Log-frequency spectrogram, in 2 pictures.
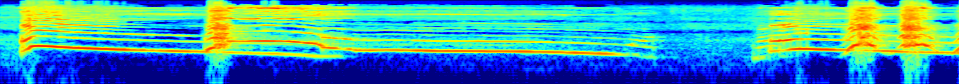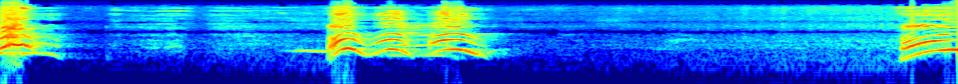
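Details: A Husky Shepherd mix pup sings a long falling howl, then gives bursts of short broken yips and wavering, yodel-like notes, and begins another howl at the end.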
